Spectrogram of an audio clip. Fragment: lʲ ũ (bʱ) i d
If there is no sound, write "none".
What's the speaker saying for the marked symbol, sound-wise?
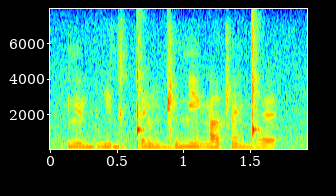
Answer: bʱ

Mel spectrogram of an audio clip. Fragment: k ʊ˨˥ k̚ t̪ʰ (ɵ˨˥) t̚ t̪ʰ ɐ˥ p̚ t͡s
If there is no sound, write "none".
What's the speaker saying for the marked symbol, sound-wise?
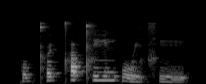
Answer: ɵ˧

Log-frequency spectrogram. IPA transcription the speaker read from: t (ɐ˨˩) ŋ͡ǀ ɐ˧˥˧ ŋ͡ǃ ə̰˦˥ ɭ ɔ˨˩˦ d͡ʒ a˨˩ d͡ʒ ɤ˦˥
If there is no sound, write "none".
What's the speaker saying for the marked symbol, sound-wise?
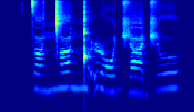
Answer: ɐ˨˩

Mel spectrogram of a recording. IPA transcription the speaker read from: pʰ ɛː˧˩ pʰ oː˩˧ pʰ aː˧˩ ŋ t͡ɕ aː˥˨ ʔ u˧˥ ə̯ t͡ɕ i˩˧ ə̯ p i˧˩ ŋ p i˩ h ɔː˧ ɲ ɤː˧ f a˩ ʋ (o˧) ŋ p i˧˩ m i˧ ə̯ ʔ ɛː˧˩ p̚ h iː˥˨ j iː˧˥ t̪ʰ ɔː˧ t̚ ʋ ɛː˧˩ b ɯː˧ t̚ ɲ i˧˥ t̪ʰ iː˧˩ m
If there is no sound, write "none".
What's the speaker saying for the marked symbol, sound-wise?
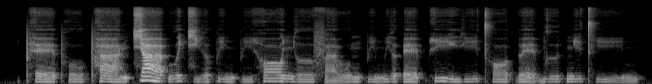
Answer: o˧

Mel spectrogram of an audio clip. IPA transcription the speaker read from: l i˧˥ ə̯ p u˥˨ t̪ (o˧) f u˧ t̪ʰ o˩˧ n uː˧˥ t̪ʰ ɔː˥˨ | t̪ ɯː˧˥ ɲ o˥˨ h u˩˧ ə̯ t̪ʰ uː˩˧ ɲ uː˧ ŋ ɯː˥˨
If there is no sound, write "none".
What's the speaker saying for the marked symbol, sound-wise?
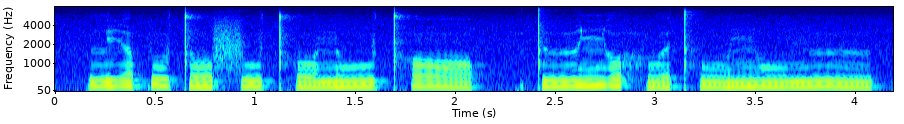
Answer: o˧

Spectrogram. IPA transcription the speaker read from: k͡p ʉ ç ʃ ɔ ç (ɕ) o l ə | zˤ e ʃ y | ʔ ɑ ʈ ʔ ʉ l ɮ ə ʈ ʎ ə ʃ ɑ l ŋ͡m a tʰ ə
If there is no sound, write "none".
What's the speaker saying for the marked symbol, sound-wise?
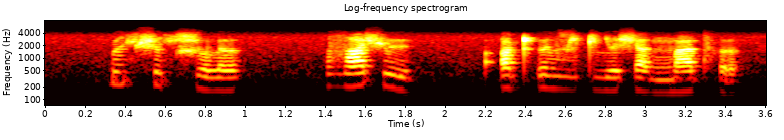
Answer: ɕ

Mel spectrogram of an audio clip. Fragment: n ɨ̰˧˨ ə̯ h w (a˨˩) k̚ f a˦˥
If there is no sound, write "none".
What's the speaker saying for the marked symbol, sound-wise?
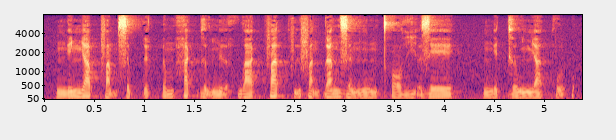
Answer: aː˨˩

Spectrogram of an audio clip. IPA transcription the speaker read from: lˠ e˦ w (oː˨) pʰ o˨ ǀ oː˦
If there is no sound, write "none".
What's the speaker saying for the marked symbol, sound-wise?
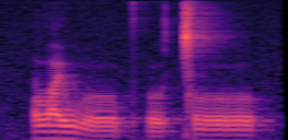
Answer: oː˨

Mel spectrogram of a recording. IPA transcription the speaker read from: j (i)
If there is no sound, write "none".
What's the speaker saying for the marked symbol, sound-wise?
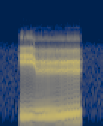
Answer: y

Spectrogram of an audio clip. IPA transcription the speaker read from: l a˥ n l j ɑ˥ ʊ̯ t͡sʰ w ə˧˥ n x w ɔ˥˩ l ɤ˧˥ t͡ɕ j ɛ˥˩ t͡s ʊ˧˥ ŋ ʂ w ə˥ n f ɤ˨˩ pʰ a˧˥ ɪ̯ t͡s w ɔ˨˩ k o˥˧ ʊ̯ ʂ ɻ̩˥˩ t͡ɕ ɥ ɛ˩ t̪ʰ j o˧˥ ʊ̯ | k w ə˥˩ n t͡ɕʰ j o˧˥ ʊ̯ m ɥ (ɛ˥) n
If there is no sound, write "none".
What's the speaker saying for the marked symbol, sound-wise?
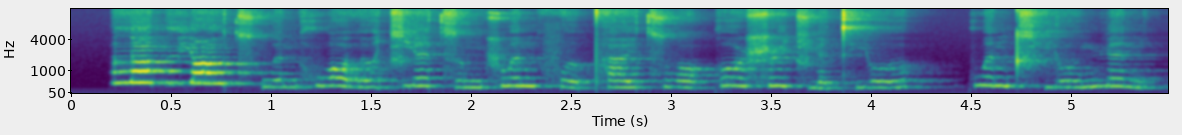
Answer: ɛ˥˩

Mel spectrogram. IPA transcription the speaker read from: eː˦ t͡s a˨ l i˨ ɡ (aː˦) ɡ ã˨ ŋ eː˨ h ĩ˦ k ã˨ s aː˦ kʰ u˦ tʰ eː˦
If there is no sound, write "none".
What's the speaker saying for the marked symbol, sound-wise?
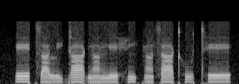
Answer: aː˦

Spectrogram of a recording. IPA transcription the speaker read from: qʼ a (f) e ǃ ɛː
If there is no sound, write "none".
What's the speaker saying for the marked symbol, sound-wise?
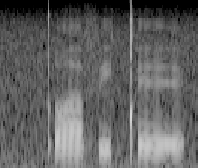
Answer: f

